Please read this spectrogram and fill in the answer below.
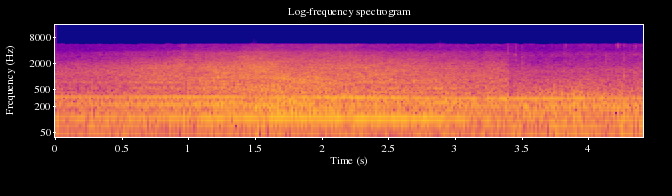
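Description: Engine hum of a passing vehicle, steady and low, swelling about a second in and easing off near the end.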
